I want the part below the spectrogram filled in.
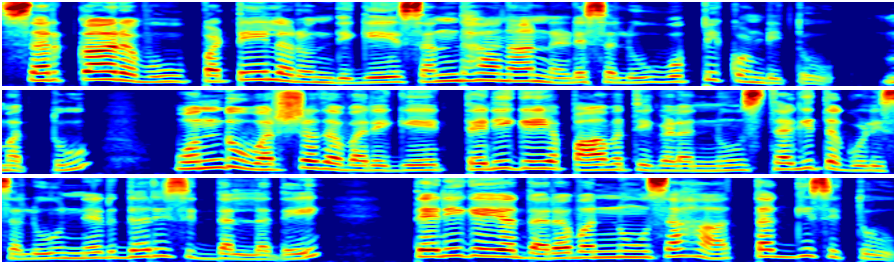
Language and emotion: Kannada, neutral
